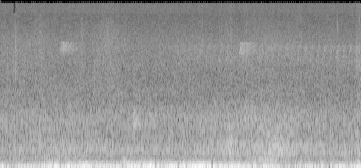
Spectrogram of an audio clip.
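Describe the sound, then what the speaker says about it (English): A dense swarm of honeybees buzzes loudly and continuously up close around a hive frame, a thick droning hum with individual insects whining past. "the bees are just pouring off of there"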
